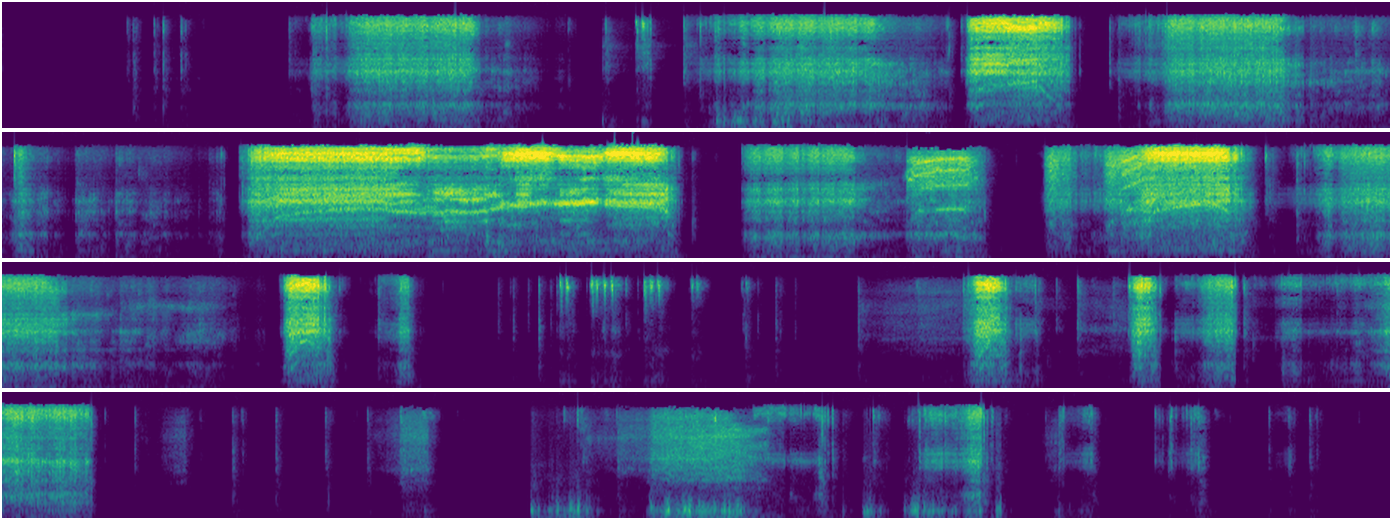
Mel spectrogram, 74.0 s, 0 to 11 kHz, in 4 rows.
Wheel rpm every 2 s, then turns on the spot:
0, 0, 20, 10, 0, 10, 70, 20, 20, 20, 30, 150, 190, 130, 20, 10, 50, 70, 20, 20, 30, 0, 0, 0, 10, 10, 10, 30, 10, 0, 0, 0, 0, 0, 0, 0, 0.
4-8 10-12 14-20 26-32 34-42 48-52 54-58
